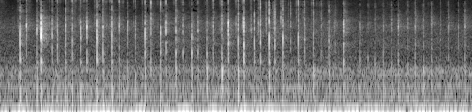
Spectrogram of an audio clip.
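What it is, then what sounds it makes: Plastic deodorant stick. A small purple plastic deodorant stick container with a label, hollow and seemingly full, is held in one hand beside a binaural microphone and tapped rapidly with the fingertips and nails of the other hand. The result is a quick, irregular stream of short, dry, bright clicks that die away almost instantly, over a steady low hum.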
